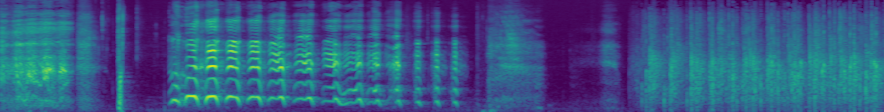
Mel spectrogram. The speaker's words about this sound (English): Just remembered that we had the clap button. Thank you to the cheap audience in here. By cheap, I mean none.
